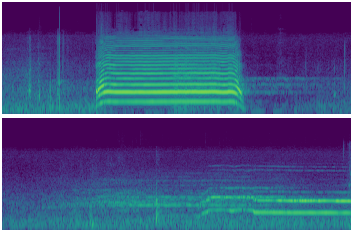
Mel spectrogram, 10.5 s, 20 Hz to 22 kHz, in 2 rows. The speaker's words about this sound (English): It's Tuesday in Lapis, Stockholm, Sweden. It's almost 10 p.m. This is what happens when one person starts screaming at night.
